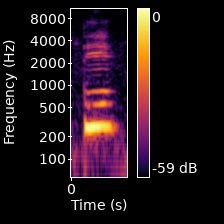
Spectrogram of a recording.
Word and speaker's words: te: So the T in these two words has a flat sound. So this is te and this is ta.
